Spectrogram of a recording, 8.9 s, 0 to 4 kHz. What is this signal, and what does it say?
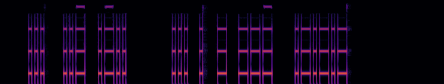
Morse code, heard as a keyed tone, about 20 wpm, spaced as for 16 wpm, 520 Hz. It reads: SUL SETO .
